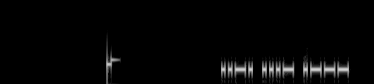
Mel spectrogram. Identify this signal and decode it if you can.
Morse code, heard as a keyed tone, about 34 wpm, 700 Hz. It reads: FVJ
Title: USA Call Sign Postfixes - 3 Letters 35wpm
